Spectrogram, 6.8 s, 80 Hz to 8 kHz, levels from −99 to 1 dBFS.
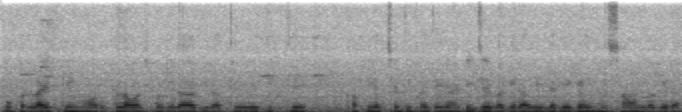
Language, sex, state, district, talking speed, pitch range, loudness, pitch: Hindi, male, Rajasthan, Bikaner, 200 wpm, 145-150 Hz, -16 LUFS, 150 Hz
